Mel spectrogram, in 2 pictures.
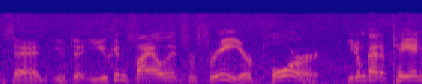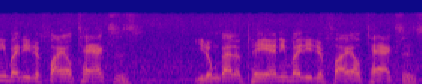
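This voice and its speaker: Shouting loudly, a man with a high pitch speaks at a fairly quick pace in an animated tone with lively intonation. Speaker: video game live streamer. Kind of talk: casual livestream chat. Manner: loud, sounds like yelling.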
